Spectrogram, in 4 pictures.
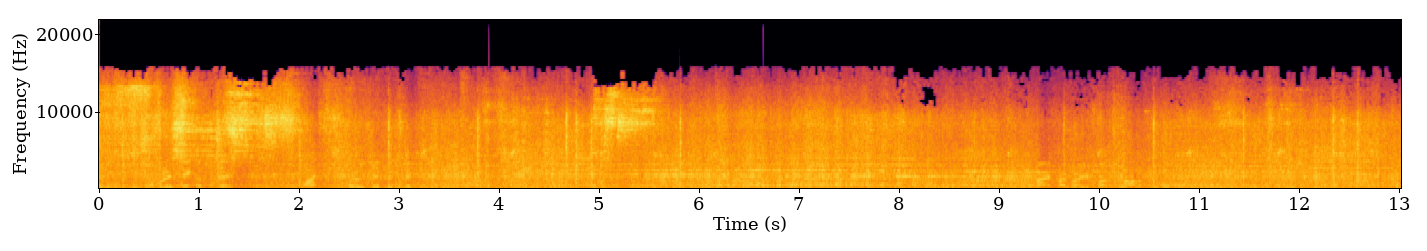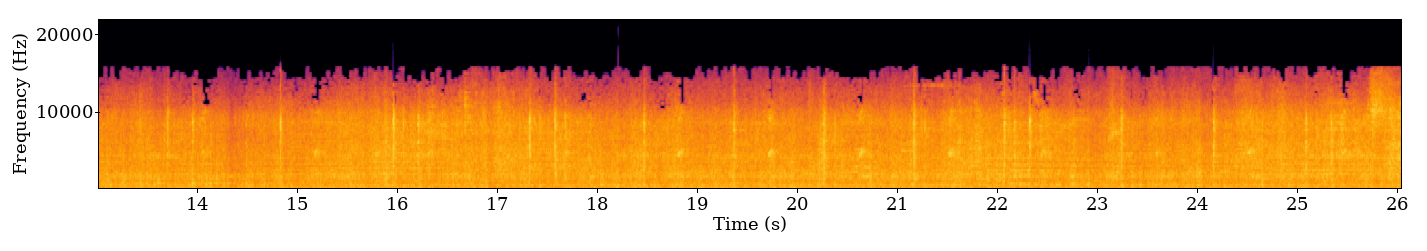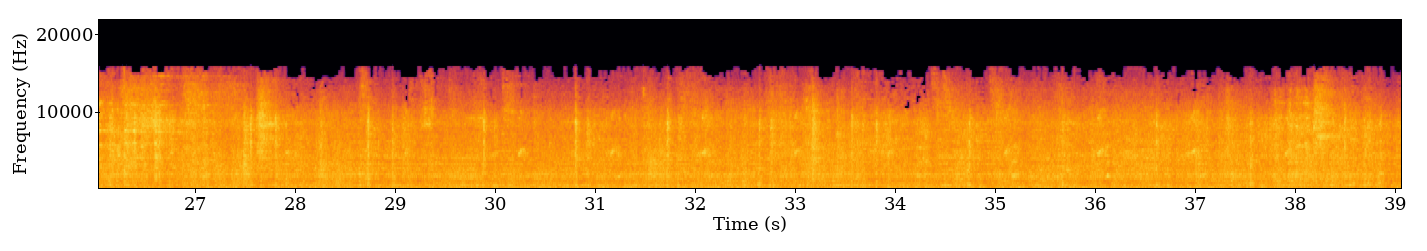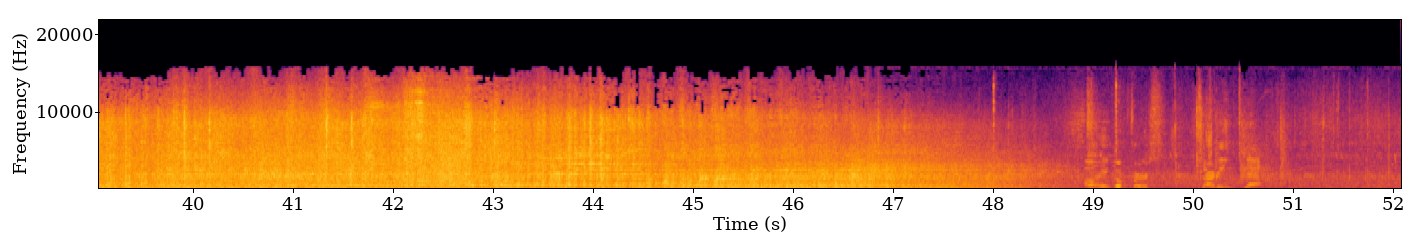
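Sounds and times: train wheels rumbling on rail: 0.0s - 49.3s.

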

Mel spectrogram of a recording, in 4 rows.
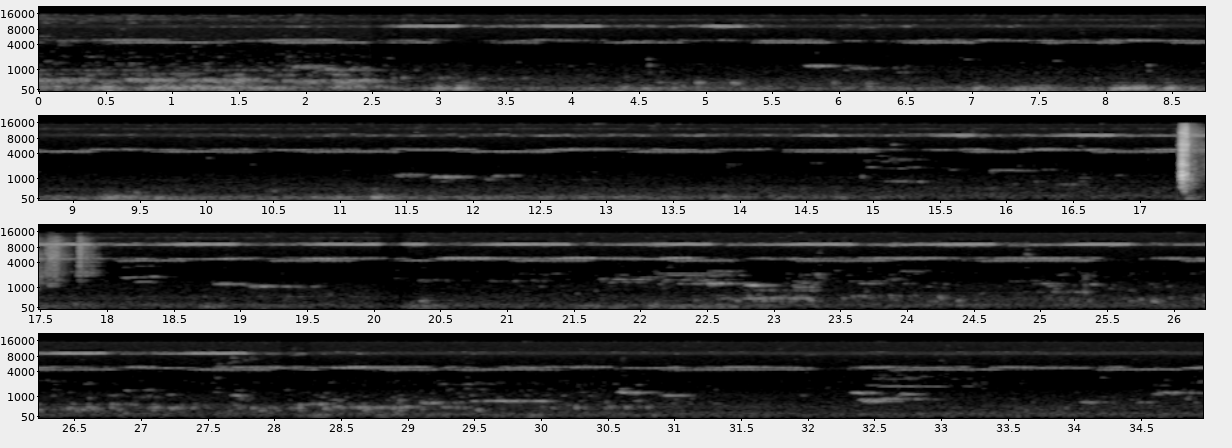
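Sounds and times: insects trilling: 9.7s - 34.9s
sharp click: 17.3s - 17.9s.

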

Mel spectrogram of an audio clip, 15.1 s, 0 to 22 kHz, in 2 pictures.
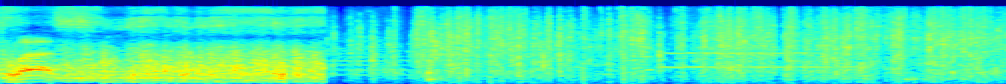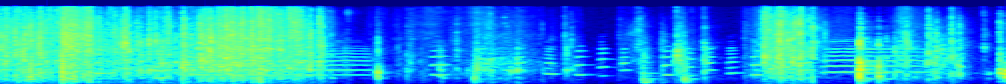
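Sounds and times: plastic bag crinkling: 2.4s - 12.3s, 13.2s - 15.0s.

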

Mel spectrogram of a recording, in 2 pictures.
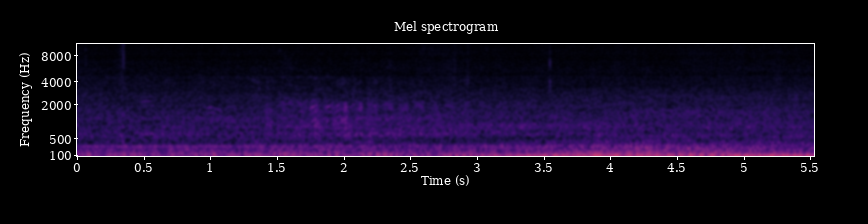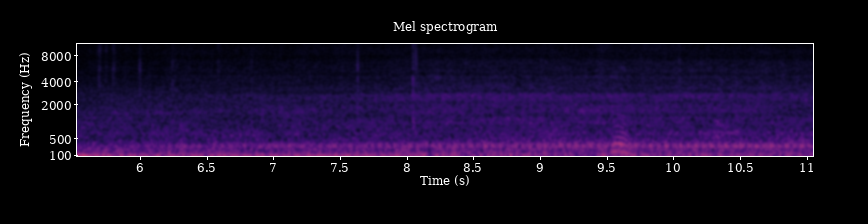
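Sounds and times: engine humming: 0.0s - 11.0s
street traffic noise: 0.0s - 11.0s.

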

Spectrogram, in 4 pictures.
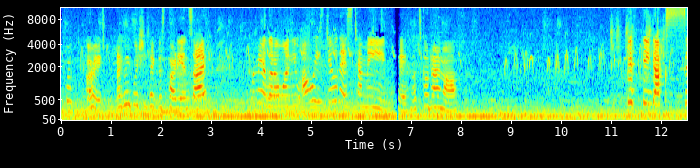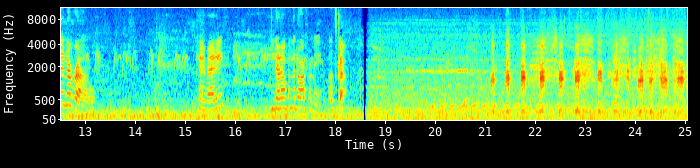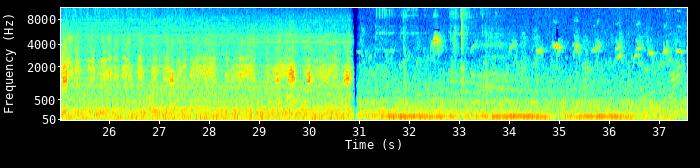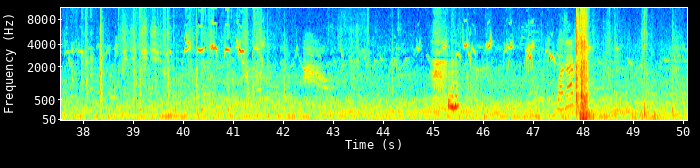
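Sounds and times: ducklings peeping: 0.0s - 17.4s, 19.8s - 50.0s.

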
